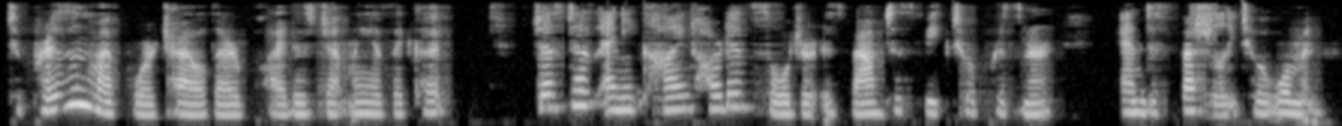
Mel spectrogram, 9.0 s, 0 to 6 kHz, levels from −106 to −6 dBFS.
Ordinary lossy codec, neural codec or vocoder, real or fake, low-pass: AAC, 32 kbps; none; real; 5.4 kHz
